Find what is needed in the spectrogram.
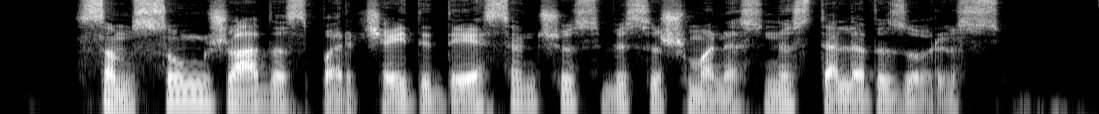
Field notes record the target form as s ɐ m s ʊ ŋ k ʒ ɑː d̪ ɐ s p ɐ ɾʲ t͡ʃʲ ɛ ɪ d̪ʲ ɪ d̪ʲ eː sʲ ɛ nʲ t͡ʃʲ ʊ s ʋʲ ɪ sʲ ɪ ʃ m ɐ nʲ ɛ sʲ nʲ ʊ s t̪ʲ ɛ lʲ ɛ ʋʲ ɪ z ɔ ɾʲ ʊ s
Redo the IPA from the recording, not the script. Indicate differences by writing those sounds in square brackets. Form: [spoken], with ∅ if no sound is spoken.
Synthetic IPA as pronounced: s ɐ m s ʊ ŋ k ʒ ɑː d̪ ɐ s p ɐ ɾʲ t͡ʃʲ ɛ ɪ d̪ʲ ɪ d̪ʲ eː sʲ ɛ nʲ t͡ʃʲ ʊ s ʋʲ ɪ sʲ ɪ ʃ m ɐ nʲ ɛ sʲ nʲ ʊ s t̪ʲ ɛ lʲ ɛ ʋʲ ɪ z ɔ ɾʲ ʊ s

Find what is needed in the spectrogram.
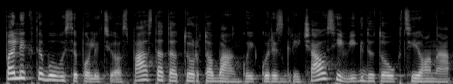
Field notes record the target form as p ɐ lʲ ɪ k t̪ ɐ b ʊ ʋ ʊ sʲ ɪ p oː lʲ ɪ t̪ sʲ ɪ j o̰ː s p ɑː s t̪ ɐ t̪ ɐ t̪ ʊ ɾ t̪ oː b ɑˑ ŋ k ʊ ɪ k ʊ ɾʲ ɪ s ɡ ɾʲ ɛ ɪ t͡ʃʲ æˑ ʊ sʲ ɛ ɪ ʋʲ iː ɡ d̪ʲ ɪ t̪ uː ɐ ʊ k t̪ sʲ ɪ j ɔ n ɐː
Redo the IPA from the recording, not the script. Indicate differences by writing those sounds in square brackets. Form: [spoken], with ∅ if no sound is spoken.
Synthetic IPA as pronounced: p ɐ lʲ ɪ k t̪ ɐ b ʊ ʋ ʊ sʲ ɪ p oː lʲ ɪ t̪ sʲ ɪ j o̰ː s p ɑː s t̪ ɐ t̪ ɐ t̪ ʊ ɾ t̪ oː b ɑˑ ŋ k ʊ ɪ k ʊ ɾʲ ɪ s ɡ ɾʲ ɛ ɪ t͡ʃʲ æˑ ʊ sʲ ɛ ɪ ʋʲ iː ɡ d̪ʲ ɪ t̪ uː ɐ ʊ k t̪ sʲ ɪ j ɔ n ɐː

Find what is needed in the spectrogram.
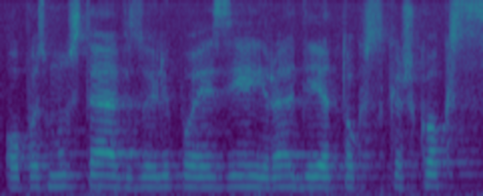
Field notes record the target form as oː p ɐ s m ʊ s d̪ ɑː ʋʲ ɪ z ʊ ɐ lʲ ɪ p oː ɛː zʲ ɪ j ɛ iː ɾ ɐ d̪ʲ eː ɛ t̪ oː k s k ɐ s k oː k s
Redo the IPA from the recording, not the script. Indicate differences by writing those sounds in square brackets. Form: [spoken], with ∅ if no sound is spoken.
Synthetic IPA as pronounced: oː p ɐ s m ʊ s [t̪] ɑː ʋʲ ɪ z ʊ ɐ lʲ ɪ p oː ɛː zʲ ɪ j ɛ iː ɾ ɐ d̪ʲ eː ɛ t̪ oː k s k ɐ [ʃ] k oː k s

